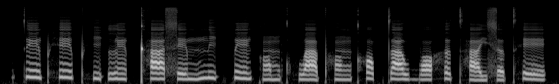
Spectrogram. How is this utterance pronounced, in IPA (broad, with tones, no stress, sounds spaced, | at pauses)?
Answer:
t̪ ẽ˥˧ pʰ e˦ pʰ i˨ ʔ l ẽ˨ p̚ kʰ a˧ s e˨˩ m n̪ i˦ ʔ p ẽ˥˧ k ɔ̃˨˩ m kʰ w a˨˩ pʰ ɔ̃˨˩ ŋ kʰ ɔ˦ p̚ t̪ a˦ w b ɔ˧ h ə˥˧ t̪ʰ a˨˩ j s ə˨˩ t̪ʰ e˥˧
